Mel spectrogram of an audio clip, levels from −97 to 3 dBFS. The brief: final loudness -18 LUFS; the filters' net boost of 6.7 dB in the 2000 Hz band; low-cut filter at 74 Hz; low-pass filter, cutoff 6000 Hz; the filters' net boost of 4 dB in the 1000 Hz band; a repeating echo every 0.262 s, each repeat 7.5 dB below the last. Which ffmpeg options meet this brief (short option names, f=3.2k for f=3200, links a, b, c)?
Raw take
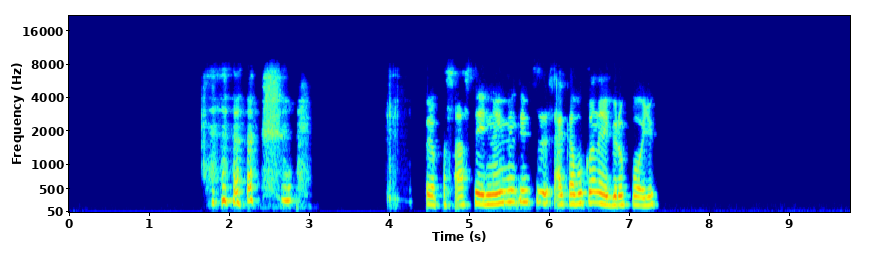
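-af "highpass=74,lowpass=6k,equalizer=f=1k:t=o:g=4,equalizer=f=2k:t=o:g=7.5,aecho=1:1:262|524|786|1048|1310:0.422|0.177|0.0744|0.0312|0.0131,volume=10dB"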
